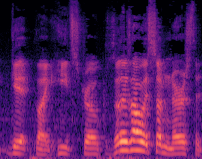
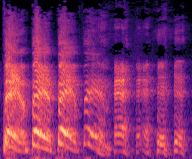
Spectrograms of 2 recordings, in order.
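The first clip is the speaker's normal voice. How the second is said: loud, punchy bams; imitated hard blows; 4 semitones higher, 11 dB louder, much slower than usual. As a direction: slam out each bam like a hit. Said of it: "She hit her in the head really fucking hard".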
